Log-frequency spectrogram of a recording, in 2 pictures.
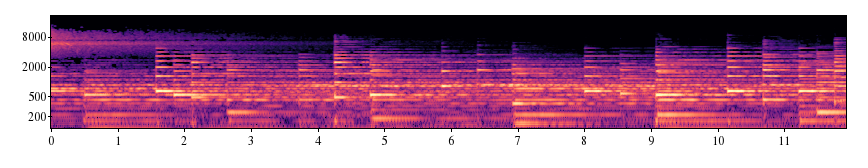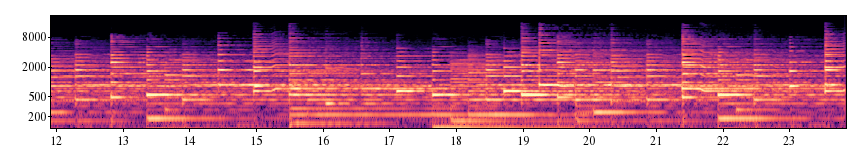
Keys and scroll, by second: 0.3 F4, 1.8-2.7 typing, 3.7 Escape, 11.1 F3, 12.4 ctrl+Page_Down, 16.0 ctrl+g, 16.3 F4, 19.3 F2.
